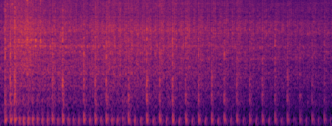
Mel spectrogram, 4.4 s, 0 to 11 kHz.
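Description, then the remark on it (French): A vintage 1934 motorcycle engine roars to life, then settles into a loud, steady idle of rapid, evenly spaced thumping beats with a rattly, clattering edge. No one speaks. “Allez, pour le plaisir, on va démarrer une Mania de bon de 1934.”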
